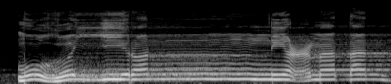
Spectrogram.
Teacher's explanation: mugyiran nikmatan huruf ro yang berharakat fathatain bertemu nun idgam bigunah memasukkan dengan mendengung masuk pada huruf nun dan mendengung selama tiga harakat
